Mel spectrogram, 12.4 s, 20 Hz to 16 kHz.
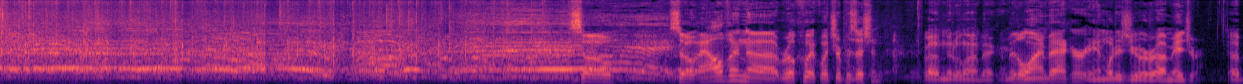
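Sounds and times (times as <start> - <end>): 
large crowd clapping: 0.0 - 6.1
large crowd cheering and shouting: 0.0 - 7.1
speech: 5.8 - 12.4.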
